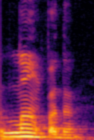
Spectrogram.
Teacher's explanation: a sílaba forte tá lá no início Lan é um som fechada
